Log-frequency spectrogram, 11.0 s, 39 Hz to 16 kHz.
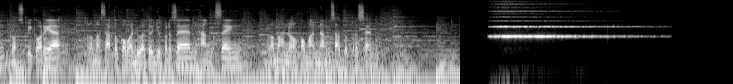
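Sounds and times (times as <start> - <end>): background music: 0.0 - 9.7
electronic chime: 7.4 - 10.1.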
